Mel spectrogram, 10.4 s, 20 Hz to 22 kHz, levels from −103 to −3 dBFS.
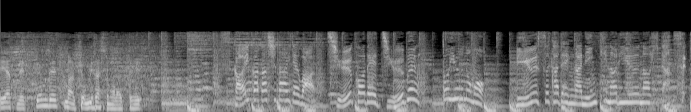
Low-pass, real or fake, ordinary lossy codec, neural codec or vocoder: none; fake; none; codec, 16 kHz, 16 kbps, FreqCodec, larger model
